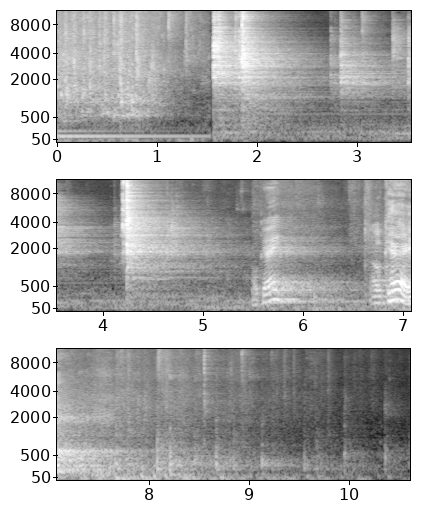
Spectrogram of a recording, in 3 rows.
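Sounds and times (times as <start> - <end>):
water sloshing and splashing in a bowl in a prison cell: 0.0 - 1.7
low hum: 0.0 - 8.5
speech: 5.5 - 6.1, 6.7 - 7.4.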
